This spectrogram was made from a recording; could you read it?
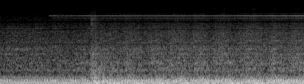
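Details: Renault Twingo swapped with a Suzuki GSX-R 1000 motorcycle engine, just after first start once an air sensor was reconnected: a deep, steady rumble with an even beat, no knocks or misses. It is running healthy.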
